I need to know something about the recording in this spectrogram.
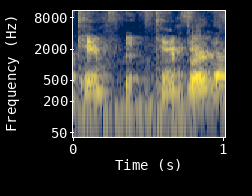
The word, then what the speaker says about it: Kampfar: Hey, you guys got to check out Kampfar. Am I pronouncing that right?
